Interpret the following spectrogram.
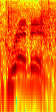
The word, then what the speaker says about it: Grenier: Apparently it's Grenin. Yeah, Grenin.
